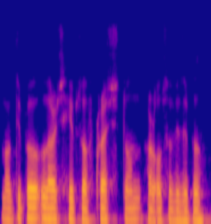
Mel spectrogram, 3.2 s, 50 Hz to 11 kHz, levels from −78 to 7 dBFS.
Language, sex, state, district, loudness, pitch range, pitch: English, male, Nagaland, Kohima, -16 LUFS, 105-115 Hz, 110 Hz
